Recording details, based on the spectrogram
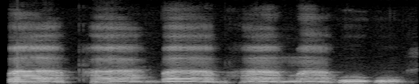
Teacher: इसे आप बोल कर देखिए, बोलिए प, फ, ब, भ, म, ऊ। तो आपके लिप्स में काफी हलचल होती है, ठीक है, लिप्स हिलते हैं, इसको हम बोलते हैं ओष्ठ। इसका उच्चारण स्थान जो होगा आपका ओष्ठ होगा, होंठ का प्रयोग होता है, इसलिए हम लोग इसको ओष्ठ्य वर्ण बोलते हैं, ठीक है।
